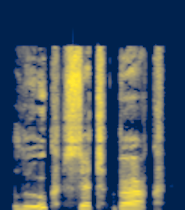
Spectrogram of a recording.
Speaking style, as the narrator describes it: Dad growled

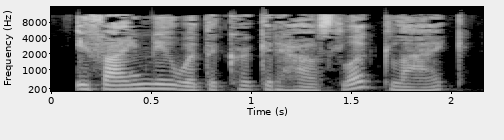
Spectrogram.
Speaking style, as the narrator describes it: Violet said in her gentle voice

